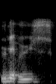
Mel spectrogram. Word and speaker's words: humérus: Et ne pas oublier que dans certains vocabulaires techniques, quand on a un S, on le prononce, on dit euh unérus, cubitus, radius.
